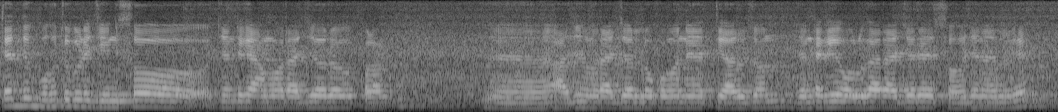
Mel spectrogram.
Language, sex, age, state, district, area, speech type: Odia, male, 45-60, Odisha, Subarnapur, urban, spontaneous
